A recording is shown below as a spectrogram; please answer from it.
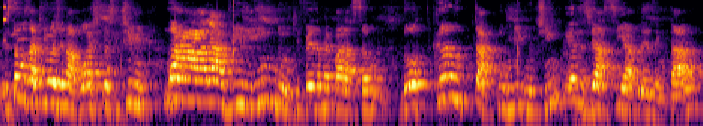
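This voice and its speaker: A Brazilian man hosting a casual, joking interview with a playful, teasing manner and quick banter. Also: very high voice, noisy background. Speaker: host interviewing vocal coaches. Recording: roomy echo with voices around.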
